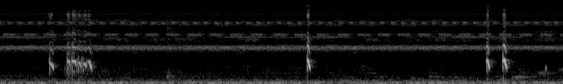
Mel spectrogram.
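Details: At night around a home, a toad produces brief croaky notes, first a quick stuttering burst, then single and paired chirps a couple of seconds apart, against a continuous buzzing insect chorus.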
